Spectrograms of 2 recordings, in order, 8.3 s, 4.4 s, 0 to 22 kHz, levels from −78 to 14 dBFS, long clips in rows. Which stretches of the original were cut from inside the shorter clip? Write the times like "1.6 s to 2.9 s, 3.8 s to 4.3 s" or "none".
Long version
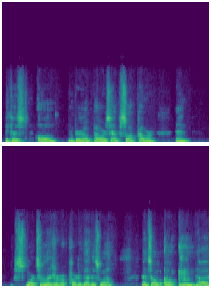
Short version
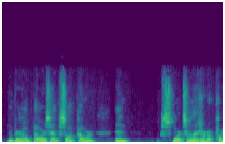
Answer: none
